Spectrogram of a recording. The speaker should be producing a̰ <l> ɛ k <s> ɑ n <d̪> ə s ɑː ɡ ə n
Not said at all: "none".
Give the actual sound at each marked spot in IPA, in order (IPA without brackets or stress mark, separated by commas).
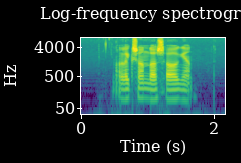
l, s, d̪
